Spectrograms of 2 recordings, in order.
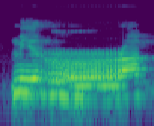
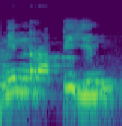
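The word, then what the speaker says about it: مِن رَّبِّهِمْ: yang ke-3 dan ke-4 nun sukun bertemu dengan rok maka bacanya telah idgham mirrobbihim bukan min rabbihim itu jelas tetapi disini bacaannya adalah idgham maka setelah notnya nggak berhak ke huruf rok Miro pihim begitu kemudian yang lam idgham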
